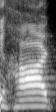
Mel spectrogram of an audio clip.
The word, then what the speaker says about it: heart: Ini bacanya bukan hurt ya, tapi heart.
